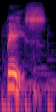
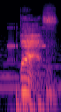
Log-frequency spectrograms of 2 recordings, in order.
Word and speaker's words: Bass: Near the end of the intro stage, we meet a mysterious new character known as Bass, or Bass. Okay, the pronunciation of this character's name has been debated for a long time.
